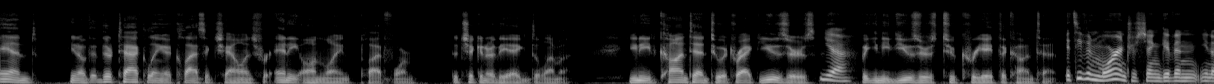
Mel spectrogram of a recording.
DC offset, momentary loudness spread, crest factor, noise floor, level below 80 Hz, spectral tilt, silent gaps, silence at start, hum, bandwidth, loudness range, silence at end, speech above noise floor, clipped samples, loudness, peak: under 0.1%; 10 LU; 20 dB; -58 dBFS; -44 dBFS; -5.5 dB/octave; none; 0 s; none; 13.5 kHz; 6 LU; 0 s; 30 dB; under 0.1%; -28 LUFS; -8 dBFS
